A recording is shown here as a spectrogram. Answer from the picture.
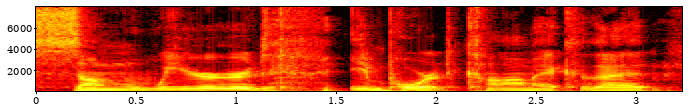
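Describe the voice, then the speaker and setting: In an American accent, a man speaks with lively intonation. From Alaska, US, after childhood in India. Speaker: podcast host. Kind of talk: casual interview.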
